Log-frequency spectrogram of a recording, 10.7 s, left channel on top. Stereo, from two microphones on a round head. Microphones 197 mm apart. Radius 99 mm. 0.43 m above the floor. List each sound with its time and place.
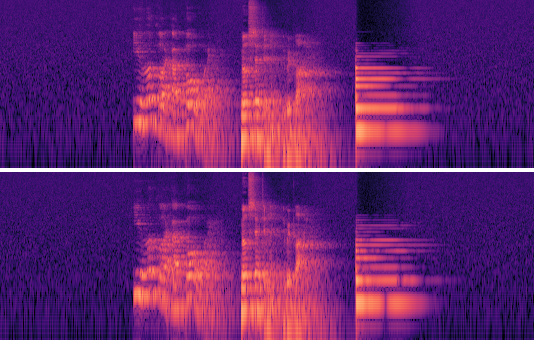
2.7 s a woman speaking: 65° left (ahead or behind), 2.5 m
4.8 s a man speaking: 25° right (ahead or behind), 0.8 m
7.1 s a piano: 50° left (ahead or behind), 0.6 m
